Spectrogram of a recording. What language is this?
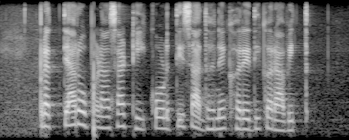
Marathi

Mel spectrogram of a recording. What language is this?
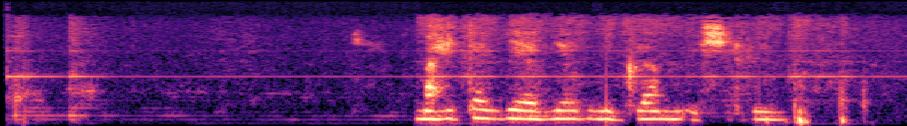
Swahili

